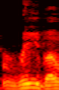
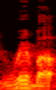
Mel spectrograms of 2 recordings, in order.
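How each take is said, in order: First: The first vowel sounds like 'ee'. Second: The first vowel sounds like 'ih'. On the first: The speaker calls it right. "I pronouncing it Reba, which is correct" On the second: The speaker calls it wrong. "I still pronounce it Ribba over and over"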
